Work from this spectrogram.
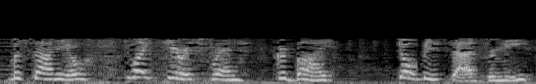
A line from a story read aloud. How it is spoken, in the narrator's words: sobbed Antonio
